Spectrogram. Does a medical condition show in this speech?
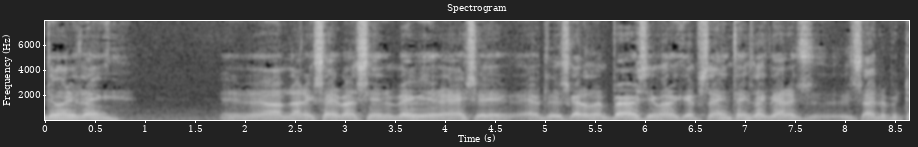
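Yes: multiple sclerosis; diagnosed decades ago.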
